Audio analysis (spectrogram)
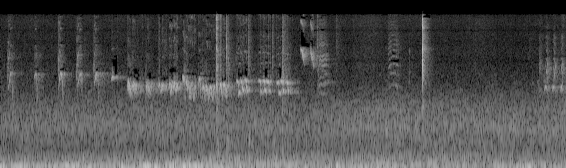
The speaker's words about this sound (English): This little bird in my backyard had something to say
